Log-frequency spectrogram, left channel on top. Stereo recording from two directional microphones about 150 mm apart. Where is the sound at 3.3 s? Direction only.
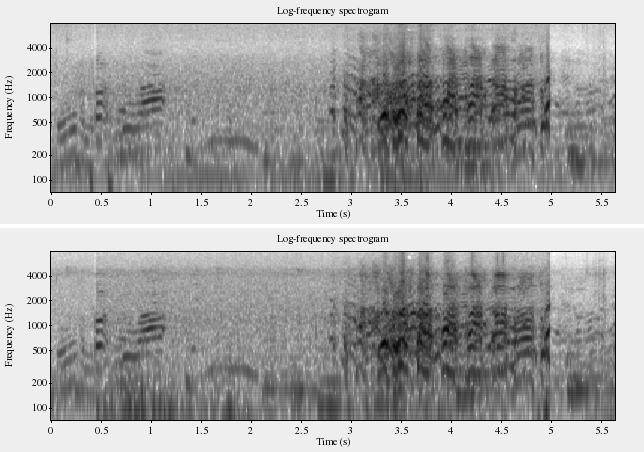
30° right (ahead or behind).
